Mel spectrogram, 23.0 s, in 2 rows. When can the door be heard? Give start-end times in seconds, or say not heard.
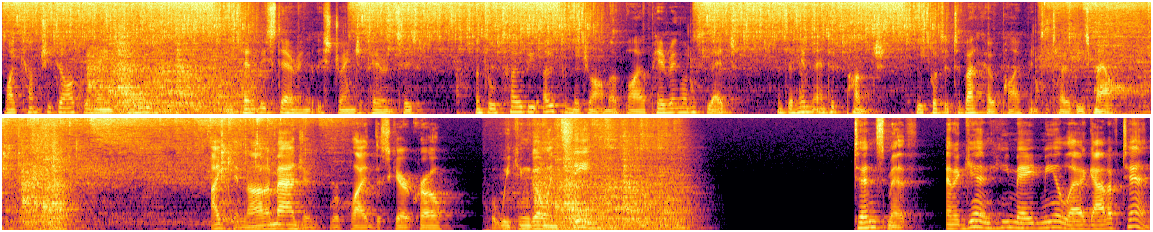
0.3-2.6, 11.2-12.2, 16.3-18.4.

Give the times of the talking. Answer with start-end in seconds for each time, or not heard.
0.0-11.2, 13.6-17.5, 20.0-22.9.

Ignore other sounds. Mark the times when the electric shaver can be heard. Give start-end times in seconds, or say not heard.
not heard.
